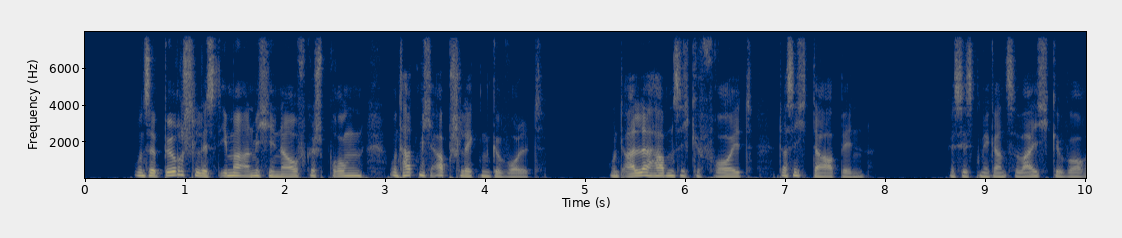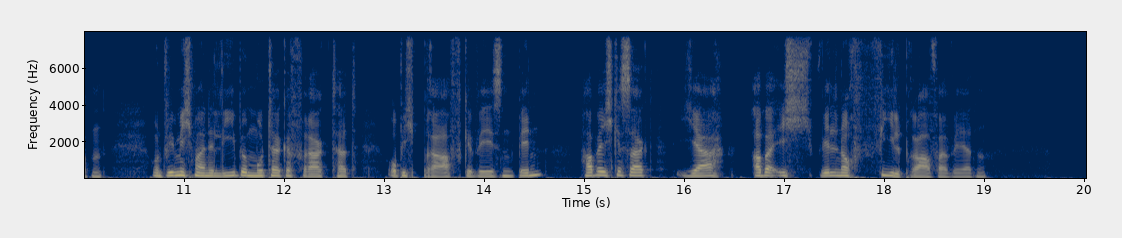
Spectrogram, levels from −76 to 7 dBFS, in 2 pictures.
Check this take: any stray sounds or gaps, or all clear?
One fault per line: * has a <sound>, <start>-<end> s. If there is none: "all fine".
all fine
